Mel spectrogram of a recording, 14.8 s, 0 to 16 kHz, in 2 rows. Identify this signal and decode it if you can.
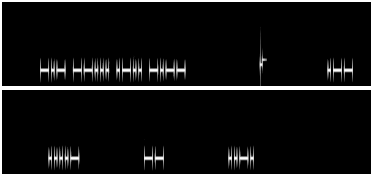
Morse code, heard as a keyed tone, about 22 wpm, spaced as for 9 wpm, 700 Hz. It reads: K7LY W4MF
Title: USA Call Signs - 4 Characters - 8x Character Spacing - 22wpm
